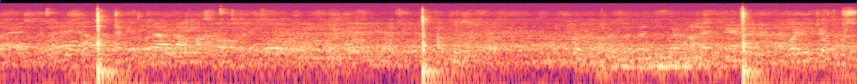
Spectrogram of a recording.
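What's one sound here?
Darts thud into a dartboard one after another.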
